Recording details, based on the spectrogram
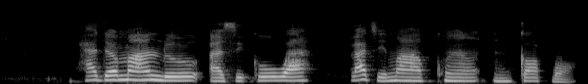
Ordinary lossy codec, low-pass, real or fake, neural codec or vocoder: AAC, 48 kbps; 7.2 kHz; fake; codec, 16 kHz, 1 kbps, X-Codec, HuBERT features, trained on LibriSpeech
